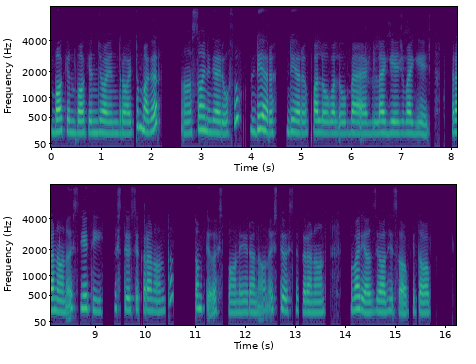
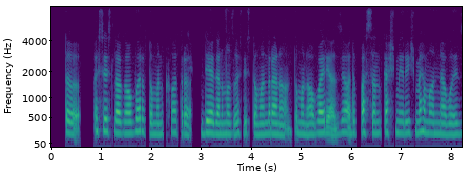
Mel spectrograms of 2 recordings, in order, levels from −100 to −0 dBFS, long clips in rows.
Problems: none marked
